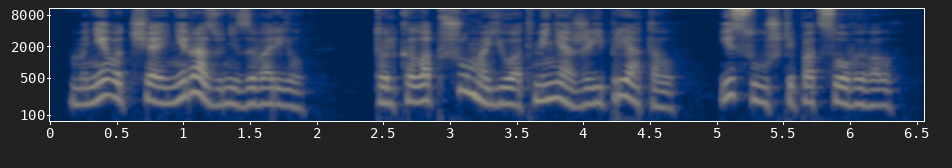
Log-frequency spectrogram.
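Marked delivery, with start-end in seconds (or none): none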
